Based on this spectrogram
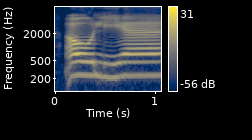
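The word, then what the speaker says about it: أولياء: मद्दे मुत्तसिल होगा और 4 अलिफ के बराबर खींचकर पढ़ा जाएगा इस तरह, औलिया, और हिज्जे हम इसके इस तरह करेंगे, हमज़ा वाव ज़बर औ, लाम ज़ेर ली, औली, या अलिफ मद ज़बर या, औलिया, हमज़ा ज़बर औलिया, औलिया।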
